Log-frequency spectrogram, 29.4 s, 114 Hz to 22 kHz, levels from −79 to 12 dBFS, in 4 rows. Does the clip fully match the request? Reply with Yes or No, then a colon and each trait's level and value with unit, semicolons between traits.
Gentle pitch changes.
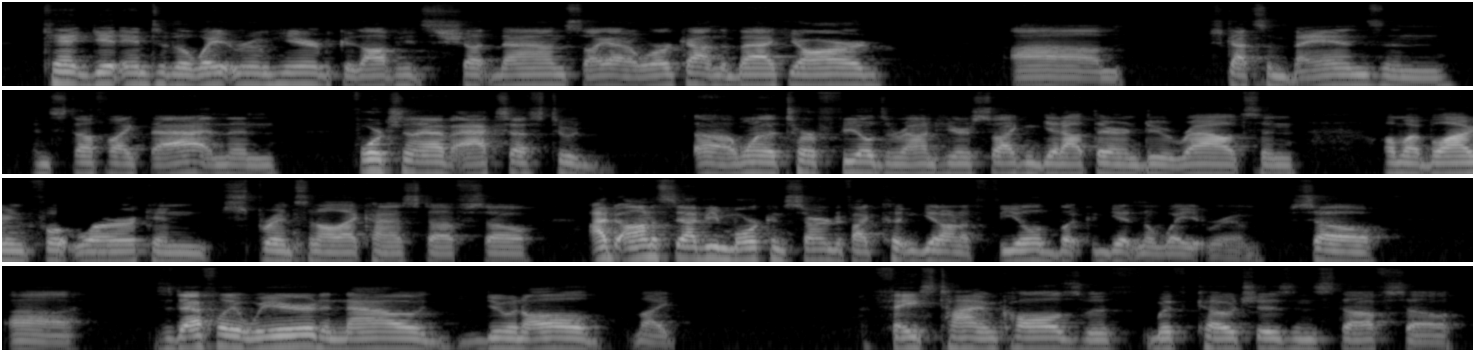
Yes: narrow, 2.2 semitones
